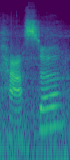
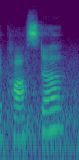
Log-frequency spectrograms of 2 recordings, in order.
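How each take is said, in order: First: "pasta" with a short a as in "cat"; old pronunciation. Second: "pasta" with an open ah, PAH-stuh; trained pronunciation. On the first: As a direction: say "pasta" with a flat front 'a', PASS-tuh. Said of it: "I train myself out of saying pasta". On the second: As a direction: say "pasta" with the a of "father". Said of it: "to say pasta". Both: Shown as a demonstration.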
